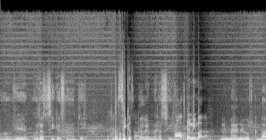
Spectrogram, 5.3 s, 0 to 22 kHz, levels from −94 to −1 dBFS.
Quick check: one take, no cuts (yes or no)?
yes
